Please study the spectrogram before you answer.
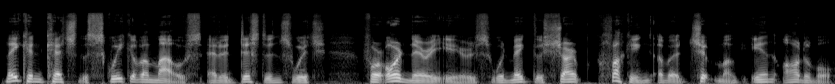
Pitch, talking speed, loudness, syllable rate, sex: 100 Hz, 170 wpm, -22 LUFS, 4.6 syllables/s, male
